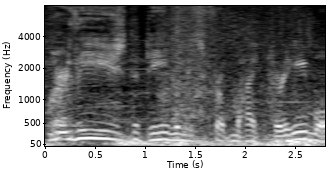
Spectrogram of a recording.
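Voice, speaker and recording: Against loud background noise, a man puts on a character voice at a fairly slow pace. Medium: short film. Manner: nervous, stammering.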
